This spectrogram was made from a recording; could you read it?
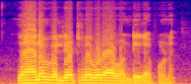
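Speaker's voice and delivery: plain reading voice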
